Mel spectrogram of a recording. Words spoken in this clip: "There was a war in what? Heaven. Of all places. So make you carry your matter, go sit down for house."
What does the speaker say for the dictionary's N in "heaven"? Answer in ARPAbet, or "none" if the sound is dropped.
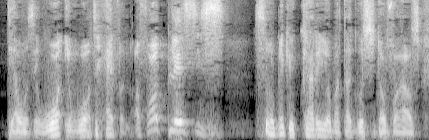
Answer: N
